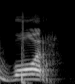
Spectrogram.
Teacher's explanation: British spellings में जो आर का जो प्रोनाउंसिएशन होता है वो थोड़ा सा ना साइलेंट कर देते हैं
